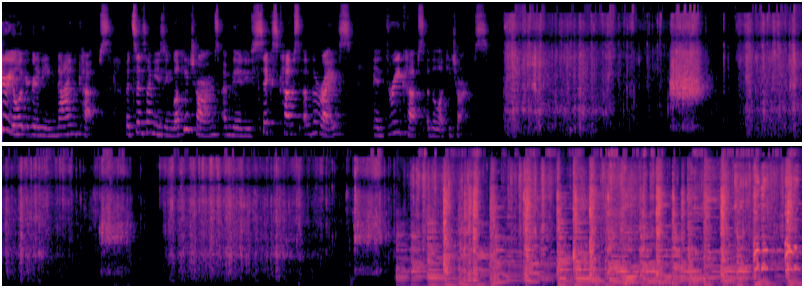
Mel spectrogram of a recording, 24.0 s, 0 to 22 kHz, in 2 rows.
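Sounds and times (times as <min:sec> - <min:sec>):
cereal bags rustling: 0:07.4 - 0:24.0
dry cereal being poured and scooped: 0:07.5 - 0:18.7
music: 0:17.9 - 0:24.0.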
